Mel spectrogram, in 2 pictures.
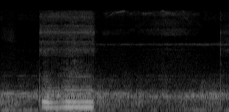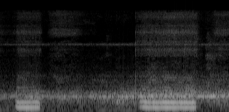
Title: puppy snoring 🧡 #dollylife #lifeofdolly #puppy #snoring #sleep #cute #love #dog #follow #subscribe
